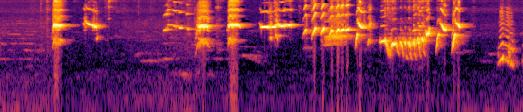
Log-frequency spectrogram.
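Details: White-rumped shama lure song for training caged birds. Sparse high ticks and clicks build into a dense, fast jumble of squeaky notes and downslurred whistles, with brief silent gaps.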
